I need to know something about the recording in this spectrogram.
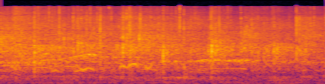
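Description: A crowd of schoolchildren chattering in a large hall, with scattered clapping as a round of applause dies away.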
